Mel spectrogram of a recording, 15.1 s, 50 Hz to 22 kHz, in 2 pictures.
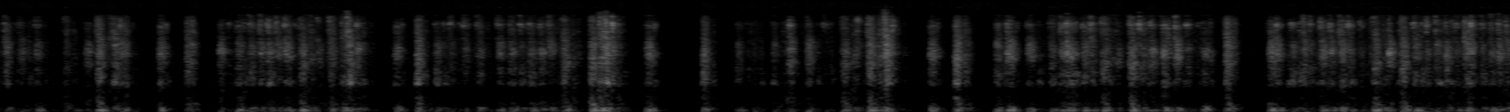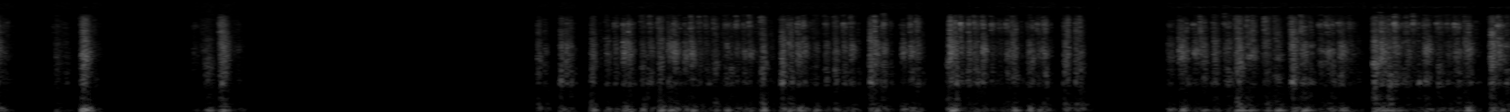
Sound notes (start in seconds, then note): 4.3 typing sounds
